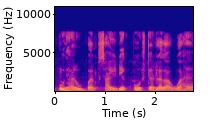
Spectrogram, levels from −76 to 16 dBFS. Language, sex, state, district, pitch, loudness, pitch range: Hindi, male, Jharkhand, Deoghar, 155 Hz, -14 LUFS, 155-160 Hz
